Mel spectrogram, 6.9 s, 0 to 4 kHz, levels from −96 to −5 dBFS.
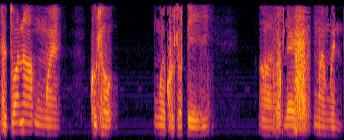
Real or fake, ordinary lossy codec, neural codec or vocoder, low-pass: real; AAC, 16 kbps; none; 3.6 kHz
